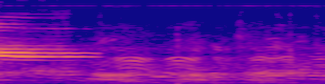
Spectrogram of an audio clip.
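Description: A referee's whistle blast that stops less than a second in, followed by quieter stadium ambience with faint distant shouts from players and crowd.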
